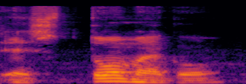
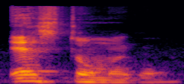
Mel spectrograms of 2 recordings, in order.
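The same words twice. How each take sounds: First: The stress falls on the middle syllable. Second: The stress falls on a different syllable. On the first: The speaker calls it right. "it's estómago. The accent is telling you where the stress is" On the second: The speaker calls it wrong. "not estómago"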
